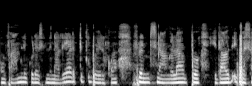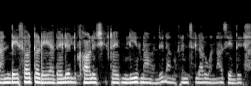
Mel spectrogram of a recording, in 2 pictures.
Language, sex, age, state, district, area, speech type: Tamil, female, 18-30, Tamil Nadu, Mayiladuthurai, urban, spontaneous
